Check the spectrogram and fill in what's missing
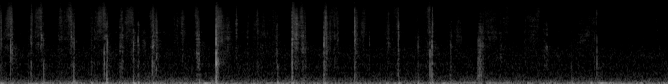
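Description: Tarot-style cards handled and laid down during a card reading, heard as a steady run of crisp, close papery flicks and slaps with no voices.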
